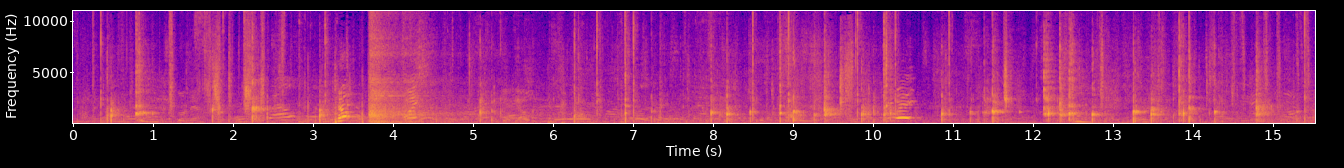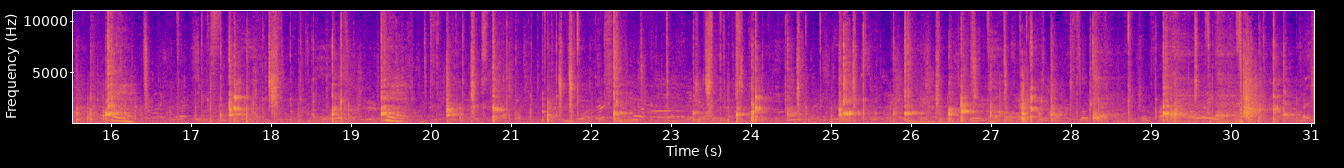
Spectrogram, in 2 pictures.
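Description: Pickleball paddles hitting a hard plastic ball, repeated sharp pocks at irregular intervals through the rally. Spectators murmur and chat in the background.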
